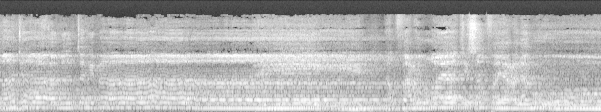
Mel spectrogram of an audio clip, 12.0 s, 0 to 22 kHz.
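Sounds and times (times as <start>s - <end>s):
chanted vocals with reverb: 0.0s - 12.0s.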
